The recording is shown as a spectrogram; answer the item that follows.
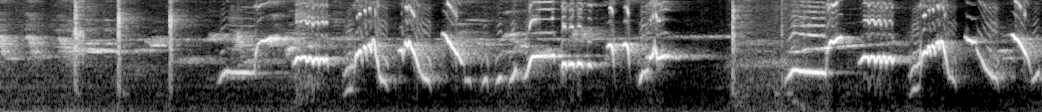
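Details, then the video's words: White-rumped shama song for prompting other birds: dense, loud bursts of squawky sweeps and whistled slurs delivered in quick phrases separated by short gaps, with sharp clicks. "Masteran MURAI BATU super gacor dan istimewa..cocok tuk pancingan burung lain."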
